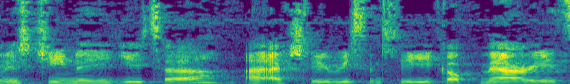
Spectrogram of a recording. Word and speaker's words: Yuter: passions in life so my name is Gina UTA I actually recently got married so I'm actually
